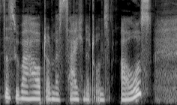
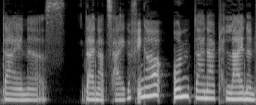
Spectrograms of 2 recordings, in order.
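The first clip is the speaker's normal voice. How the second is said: guided relaxation. Acted. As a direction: ease the listener into calm. Leads a guided relaxation exercise.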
